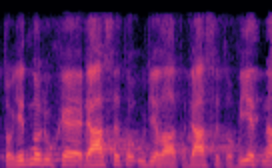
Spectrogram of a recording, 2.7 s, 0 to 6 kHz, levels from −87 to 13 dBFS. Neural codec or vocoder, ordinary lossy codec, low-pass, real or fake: vocoder, 22.05 kHz, 80 mel bands, WaveNeXt; AAC, 32 kbps; 5.4 kHz; fake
